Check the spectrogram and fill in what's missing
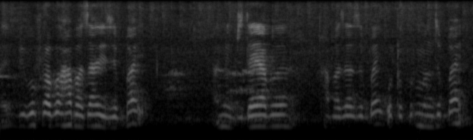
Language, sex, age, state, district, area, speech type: Bodo, female, 30-45, Assam, Kokrajhar, rural, spontaneous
